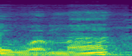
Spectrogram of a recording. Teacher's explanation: الف مدہ ہے میم کو ایک الف کے برابر لمبا کریں گے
